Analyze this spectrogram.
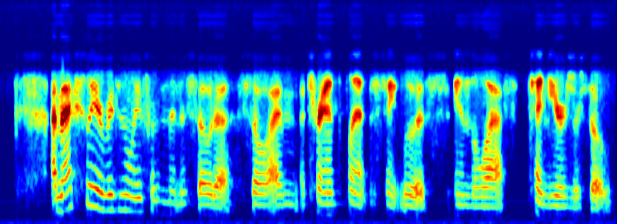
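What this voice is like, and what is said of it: Slight Minnesota accent in vowels. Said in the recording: “I hear a little bit of the accent ... it's in the O's.”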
